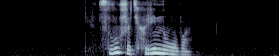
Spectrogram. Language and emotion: Russian, angry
